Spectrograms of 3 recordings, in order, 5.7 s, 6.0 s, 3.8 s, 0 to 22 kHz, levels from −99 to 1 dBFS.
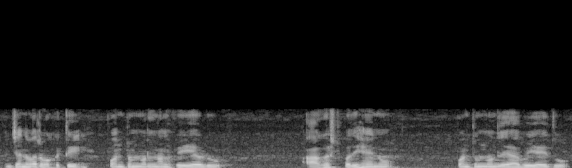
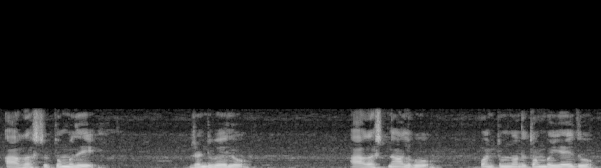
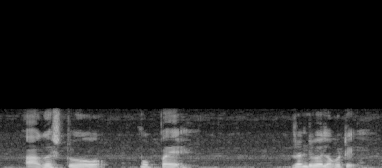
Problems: constant background noise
